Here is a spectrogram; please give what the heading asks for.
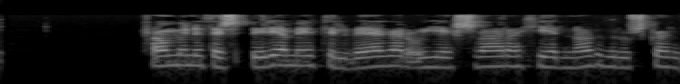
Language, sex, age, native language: Icelandic, female, 40-49, Icelandic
